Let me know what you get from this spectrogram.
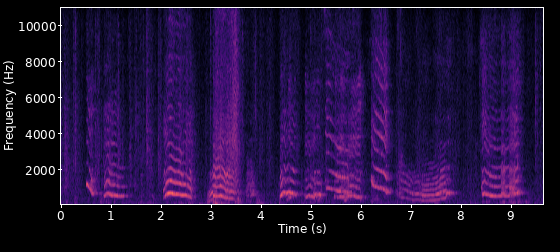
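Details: Beagle puppies, six weeks old, giving repeated high whimpering and whining calls, each a short rising-then-falling whine with rich harmonics, several overlapping in quick succession indoors.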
